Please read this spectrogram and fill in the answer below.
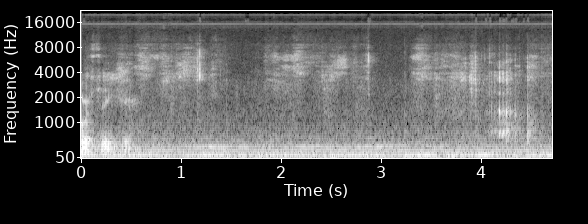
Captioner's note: papers rustling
